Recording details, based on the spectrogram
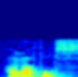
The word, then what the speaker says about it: agathos: Agathos is the Greek, pronounced somewhat like that, agathos.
